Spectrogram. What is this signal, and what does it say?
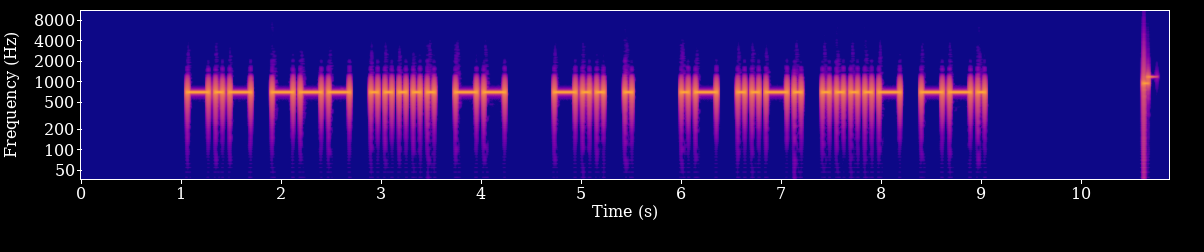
Morse code, heard as a keyed tone, about 17 wpm, 700 Hz. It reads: KO5M DE AF4G
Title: USA Callsign DE Callsign - 4 Characters - 17wpm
